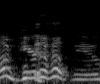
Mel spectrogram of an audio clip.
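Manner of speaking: silly, dopey cartoon-character delivery. Asked to voice the skull guy as seventies Travolta, the speaker ends up sounding like Goofy. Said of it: "I sounded like Goofy or something".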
